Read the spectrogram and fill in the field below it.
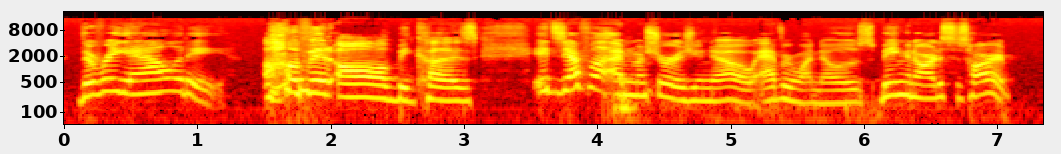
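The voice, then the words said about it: Froggy, slightly hoarse voice. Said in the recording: “You might notice I have a cough drop in my mouth and my voice is a little froggy.”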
